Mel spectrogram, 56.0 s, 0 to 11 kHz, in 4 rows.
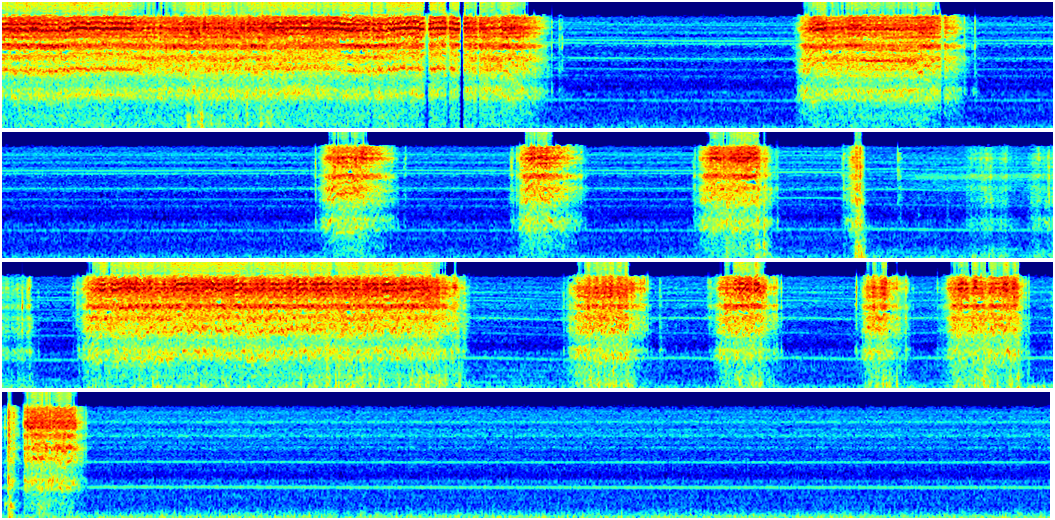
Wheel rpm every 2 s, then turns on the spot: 220, 230, 230, 110, 0, 120, 40, 0, 0, 40, 10, 40, 40, 10, 70, 220, 200, 30, 70, 30, 90, 90, 0, 0, 0, 0, 0, 0.
26-28 36-38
